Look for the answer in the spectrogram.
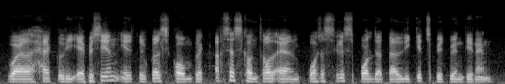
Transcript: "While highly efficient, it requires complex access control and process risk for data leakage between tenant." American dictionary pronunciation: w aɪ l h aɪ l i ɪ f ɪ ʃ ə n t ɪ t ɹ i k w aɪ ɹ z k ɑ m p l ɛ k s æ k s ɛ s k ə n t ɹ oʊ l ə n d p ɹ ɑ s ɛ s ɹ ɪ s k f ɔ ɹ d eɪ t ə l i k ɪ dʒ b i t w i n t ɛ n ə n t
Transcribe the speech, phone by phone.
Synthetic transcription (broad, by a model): w aɪ l h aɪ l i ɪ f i s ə n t ɪ t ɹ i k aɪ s k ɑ m p l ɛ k ɑ k s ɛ s k ə n t ɹ oʊ l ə n p ɑ s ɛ s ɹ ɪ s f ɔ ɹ d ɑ t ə l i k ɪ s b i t w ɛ n t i n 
